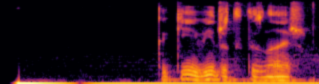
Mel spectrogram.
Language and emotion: Russian, neutral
